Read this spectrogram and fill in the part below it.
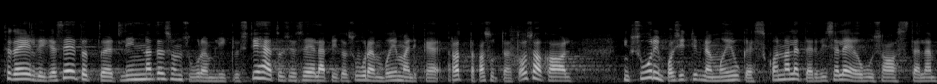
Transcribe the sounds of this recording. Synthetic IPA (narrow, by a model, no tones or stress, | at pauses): se̞d̪ɑe̞ːlkɤjɡese̞ːt̪ɤt̪ːˑue̞t̪ːˑlinːɑd̪̥e̞so̞nsuːɾe̞mliːklust̪iɦed̪̥usjɑse̞ːlæb̥ikɑsuːɾe̞mvɤjmɑlikːˑe̞rɑt̪ːˑɑkɑsut̪ˑːɑjɑt̪ːo̞sɑkɑːl | niŋɡsuːɾimpo̞s̬ʲit̪ːˑiːvne̞mɤjuke̞sko̞nːɑle̞t̪e̞rvise̞le̞jɑɤɦusɑːst̪ele̞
